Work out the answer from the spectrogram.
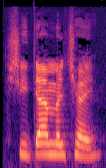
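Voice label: shijtian ergative plural, Archi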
